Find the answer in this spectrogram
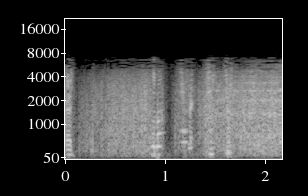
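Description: Indistinct speech fragments over a steady hiss of background noise, right after a music track cuts off.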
